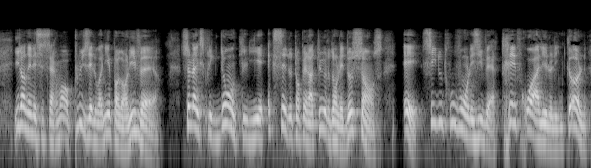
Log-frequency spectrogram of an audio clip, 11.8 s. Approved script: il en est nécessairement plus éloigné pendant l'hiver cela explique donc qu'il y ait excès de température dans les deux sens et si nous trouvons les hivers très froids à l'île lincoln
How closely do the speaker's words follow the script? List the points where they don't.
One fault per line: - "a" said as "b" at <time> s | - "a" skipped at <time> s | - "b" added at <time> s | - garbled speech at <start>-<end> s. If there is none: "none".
none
